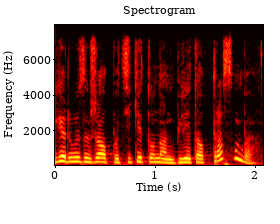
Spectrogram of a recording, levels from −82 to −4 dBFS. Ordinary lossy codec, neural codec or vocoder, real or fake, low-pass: Opus, 64 kbps; none; real; 7.2 kHz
